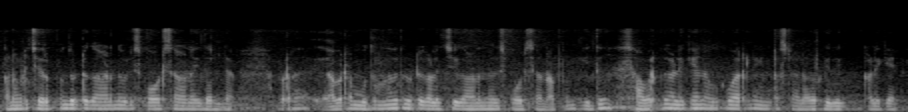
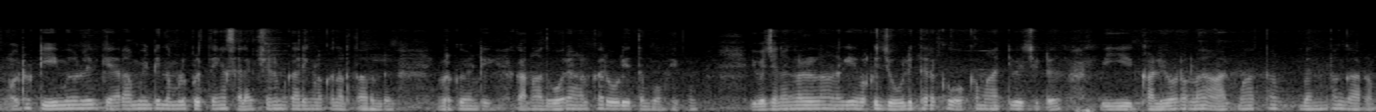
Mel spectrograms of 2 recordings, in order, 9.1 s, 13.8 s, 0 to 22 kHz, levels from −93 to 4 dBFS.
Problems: low volume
